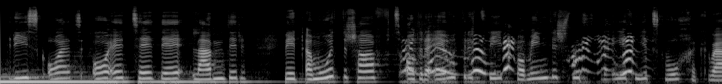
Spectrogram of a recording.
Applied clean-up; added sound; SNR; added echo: neural mask model RNNoise.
